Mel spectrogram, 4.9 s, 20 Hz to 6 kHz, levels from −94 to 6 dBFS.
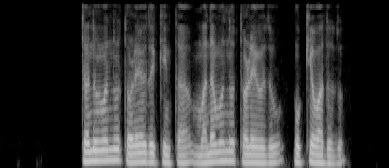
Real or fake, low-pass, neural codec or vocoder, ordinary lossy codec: fake; 5.4 kHz; codec, 16 kHz, 4 kbps, FunCodec, trained on Chinese and English, 50 frames a second; MP3, 48 kbps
